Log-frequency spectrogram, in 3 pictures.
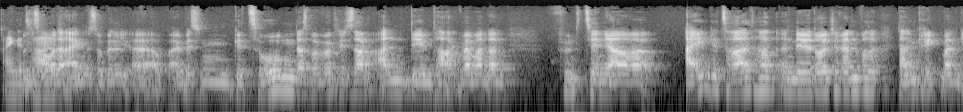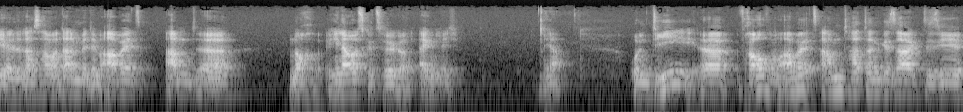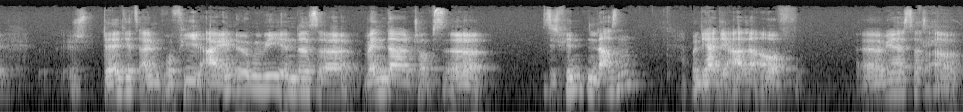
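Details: Adult man with aphasia after a stroke, speaking German in fragmented, partly garbled sentences in a personal vlog; aphasia after stroke.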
